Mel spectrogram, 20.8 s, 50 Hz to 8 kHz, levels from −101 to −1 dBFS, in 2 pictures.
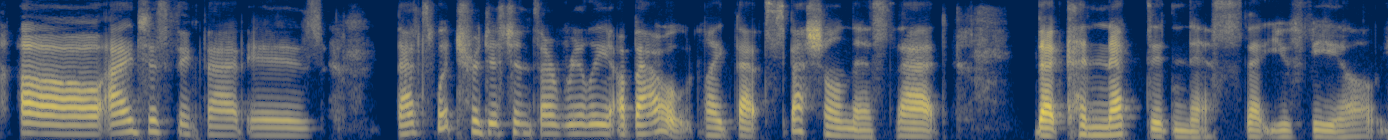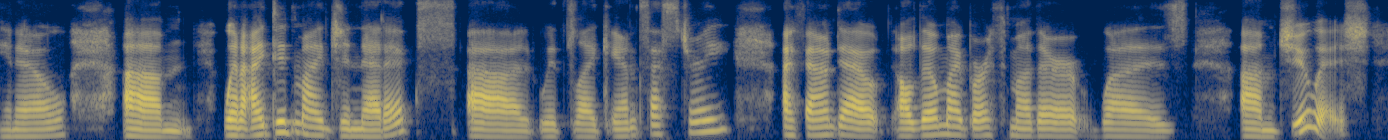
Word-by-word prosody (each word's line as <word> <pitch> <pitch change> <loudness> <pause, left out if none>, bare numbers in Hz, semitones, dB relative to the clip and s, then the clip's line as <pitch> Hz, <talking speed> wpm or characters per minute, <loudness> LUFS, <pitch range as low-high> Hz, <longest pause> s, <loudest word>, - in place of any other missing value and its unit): Oh, 185 -3 +4
I 210 +4 0
just 230 0 -8
think 195 -3 -14
that 170 -2 -6
is 155 -2 -9 0.5
that's 200 +2 -5
what 305 +3 -6
traditions 205 -2 -6
are 195 0 -3
really 195 +1 -5
about, 190 +4 -1
like 160 -3 -6
that - - -1
specialness, 160 - -3
that 145 -2 0 0.7
that 155 -2 +6
connectedness 165 -8 -3
that 135 -2 -3
you 130 +1 -9
feel, 130 +1 -8
you 140 0 -11
know? 140 +4 -2 0.4
Um, 130 -4 +5 0.2
when 165 -1 +6
I 160 +1 +8
did 220 +3 +3
my 175 -6 +2
genetics, 145 - -1
uh, 135 -3 +5
with, 135 -1 -7
like, 135 -1 -3
Ancestry, 190 - -2 0.4
I 170 - +6
found 165 +1 +2
out 145 -4 +4
although 155 +3 +5
my 175 -2 +1
birth 155 +1 -2
mother 145 -2 0 0.2
was, 135 -3 -2 0.4
um, 140 -2 +3
Jewish, 120 - +1
160 Hz, 125 wpm, -24 LUFS, 140-190 Hz, 0.7 s, I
